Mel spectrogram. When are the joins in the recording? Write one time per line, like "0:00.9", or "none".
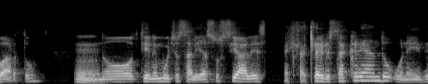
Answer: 0:02.6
